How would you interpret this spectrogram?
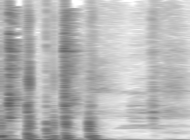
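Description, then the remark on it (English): Quick, light taps made with two fingers of each hand on a hard desk surface, about five in a loose rhythm within half a second, then trailing off into quiet. “Put them on your desk gently. Keep doing that so it makes a sound like this.”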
